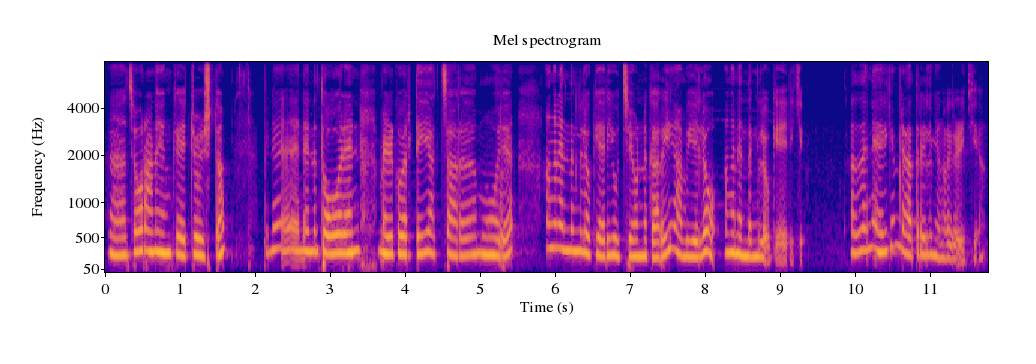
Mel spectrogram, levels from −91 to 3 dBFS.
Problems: none marked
